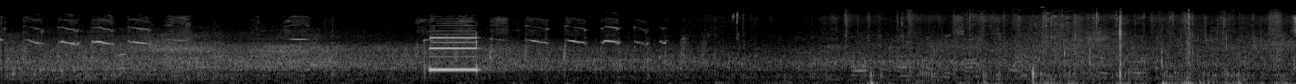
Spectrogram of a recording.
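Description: A single electronic beep, a steady tone lasting about half a second, about four seconds in and louder than anything else. Before and after it come two quick runs of four or five short, high, falling chirps from an animal, over a steady background hiss.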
